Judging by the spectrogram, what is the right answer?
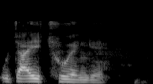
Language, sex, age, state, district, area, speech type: Urdu, male, 30-45, Bihar, Khagaria, urban, spontaneous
